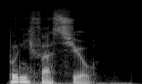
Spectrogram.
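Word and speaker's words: Bonifacio: In Corsica, French island, the French pronunciation, Bonifasio.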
